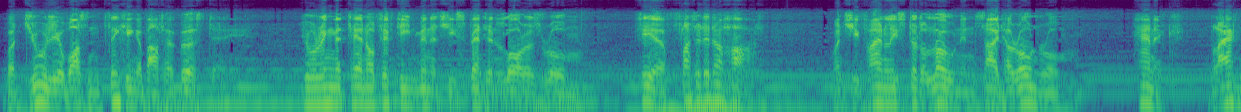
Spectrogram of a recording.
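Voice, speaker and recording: An actor as the ominous narrator of a 1940s radio suspense drama, delivering the story with dramatic tension. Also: male voice, mid-range voice, lightly acted. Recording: dull 1940s radio, loud music behind.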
